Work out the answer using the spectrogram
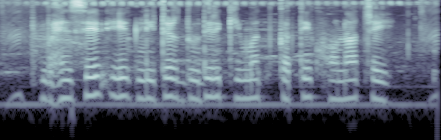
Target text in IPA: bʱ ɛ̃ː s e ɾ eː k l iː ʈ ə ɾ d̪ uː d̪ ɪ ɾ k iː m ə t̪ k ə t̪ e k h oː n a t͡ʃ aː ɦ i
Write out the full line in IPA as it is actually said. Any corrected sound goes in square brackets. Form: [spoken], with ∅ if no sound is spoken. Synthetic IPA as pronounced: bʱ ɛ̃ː s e ɾ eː k l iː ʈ ə ɾ d̪ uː d̪ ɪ ɾ k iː m ə t̪ k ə t̪ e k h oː n a t͡ʃ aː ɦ i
